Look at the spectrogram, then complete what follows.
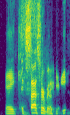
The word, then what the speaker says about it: exacerbate: Exacerbate exacerbate. It's like masturbate but more exacerbatory.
